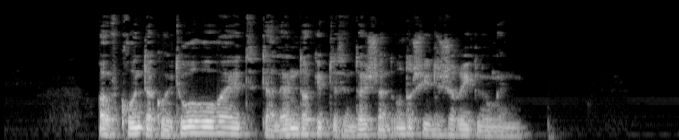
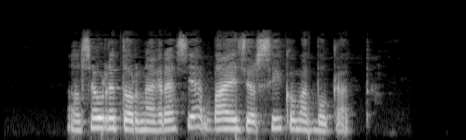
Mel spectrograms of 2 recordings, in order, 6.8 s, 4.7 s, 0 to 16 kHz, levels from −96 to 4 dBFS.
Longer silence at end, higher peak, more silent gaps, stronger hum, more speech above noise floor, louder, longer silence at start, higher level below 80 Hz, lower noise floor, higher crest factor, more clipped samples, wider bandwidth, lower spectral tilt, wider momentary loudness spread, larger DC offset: first, 1.55 s vs 1.2 s; about the same, -4 dBFS vs -2 dBFS; neither; neither; second, 62 dB vs over 73 dB; about the same, -20 LUFS vs -18 LUFS; first, 1 s vs 0.65 s; first, -44 dBFS vs -58 dBFS; second, -81 dBFS vs under -90 dBFS; about the same, 18 dB vs 16 dB; neither; first, 9 kHz vs 7.4 kHz; first, -7.5 dB/octave vs -5 dB/octave; about the same, 12 LU vs 11 LU; neither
